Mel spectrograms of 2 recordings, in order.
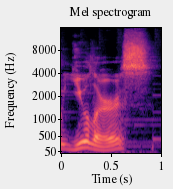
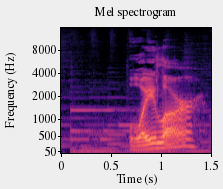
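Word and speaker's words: Euler: So, how do you pronounce this name? Oiler. Oiler. Oiler. Yeah, that's hard for English speakers to pronounce. Oiler. Huh. I'm I don't know if I'm going to keep on pronouncing it uler because it just seems a lot easier. Sounds like Oiler.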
